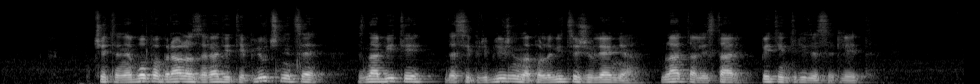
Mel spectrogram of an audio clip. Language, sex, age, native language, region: Slovenian, male, 50-59, Slovenian, Drava region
